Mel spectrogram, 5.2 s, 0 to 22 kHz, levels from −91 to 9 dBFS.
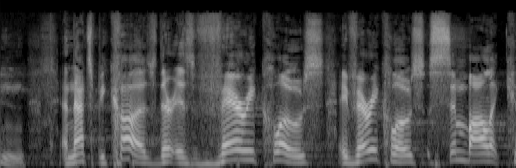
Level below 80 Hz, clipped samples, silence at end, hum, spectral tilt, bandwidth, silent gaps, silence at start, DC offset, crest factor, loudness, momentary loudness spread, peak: -74 dBFS; under 0.1%; 0 s; none; -1 dB/octave; 16.5 kHz; none; 0 s; under 0.1%; 22 dB; -23 LUFS; 7 LU; -2 dBFS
